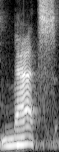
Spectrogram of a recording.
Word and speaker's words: Matze: So it's Mats, and just like it's spelled there, MATZE, Blue Eye.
